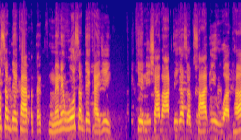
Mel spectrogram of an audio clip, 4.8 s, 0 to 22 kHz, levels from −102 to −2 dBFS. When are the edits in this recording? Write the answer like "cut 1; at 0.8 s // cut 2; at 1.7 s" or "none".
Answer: cut 1; at 2.7 s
